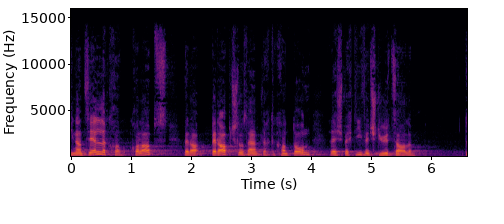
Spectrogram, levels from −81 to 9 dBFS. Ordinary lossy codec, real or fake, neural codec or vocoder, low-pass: none; fake; vocoder, 44.1 kHz, 128 mel bands every 256 samples, BigVGAN v2; 14.4 kHz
